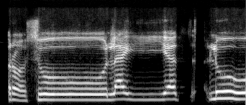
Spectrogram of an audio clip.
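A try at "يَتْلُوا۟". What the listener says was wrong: Yatsnya hams pecah. Yatslu. Rasulullah yatslu. rasulan yatlu alaikum.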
